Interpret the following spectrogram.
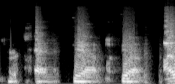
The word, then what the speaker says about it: Perkett: Yeah, it's pronounced like it should have an E at the end. Like after the two T's. Yeah. Because most people say Perkett. Perkett. But it's Perkett.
